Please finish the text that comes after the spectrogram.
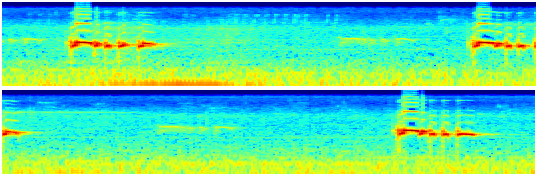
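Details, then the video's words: Local zebra dove in full voice, a clear, strong song used to lure wild doves: three phrases of rapid, staccato, rolling coos, each opened by a brief soft whistle, repeated about every three seconds over quiet low hum. "Perkutut lokal gacor suara jernih dan besar ampuh buat pancingan"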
